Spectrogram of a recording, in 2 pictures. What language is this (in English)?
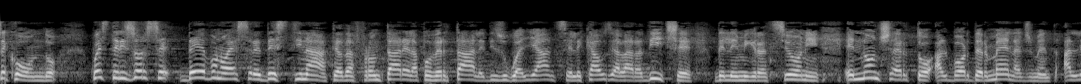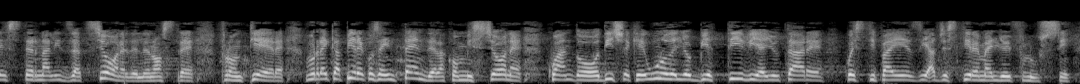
Italian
